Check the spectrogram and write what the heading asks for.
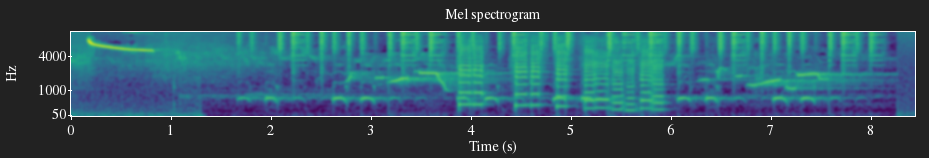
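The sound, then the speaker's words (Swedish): A Eurasian penduline tit call: one thin, high, drawn-out whistle sliding downward, loud and clear, followed by a busy, varied chatter of other birds chirping and trilling. “Men det här är ju ti Pungmesens läte.”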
